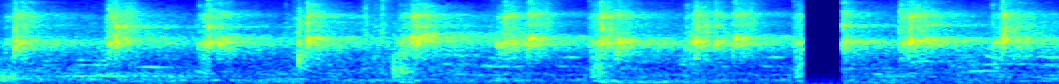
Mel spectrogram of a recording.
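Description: Steady rhythmic hand clapping, about two claps a second, with a brief dropout about four seconds in.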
